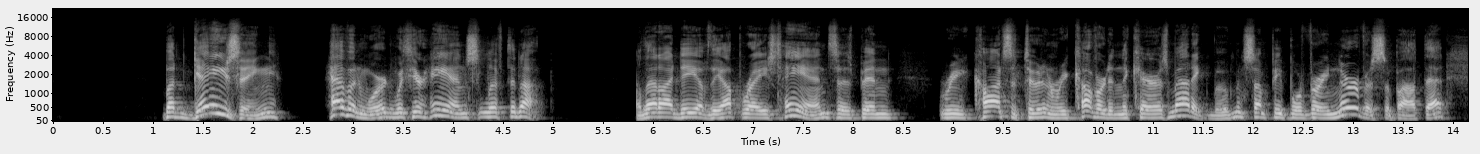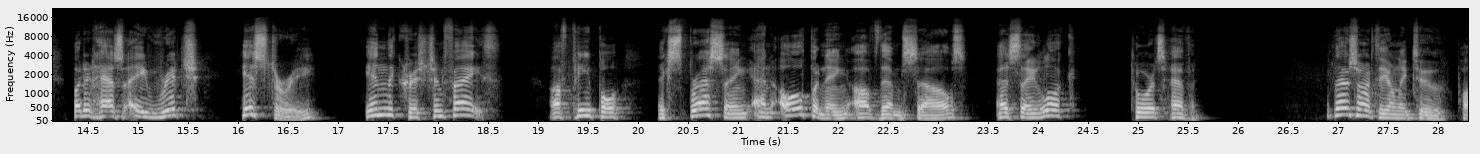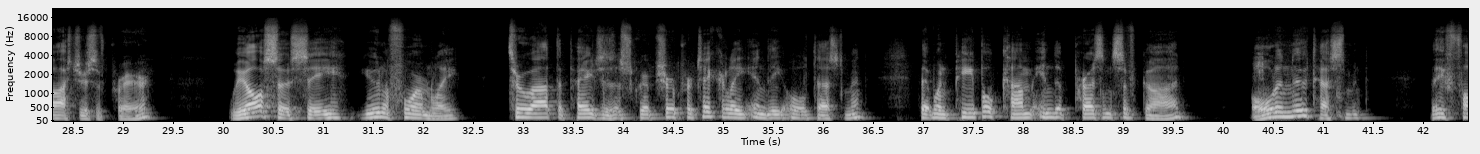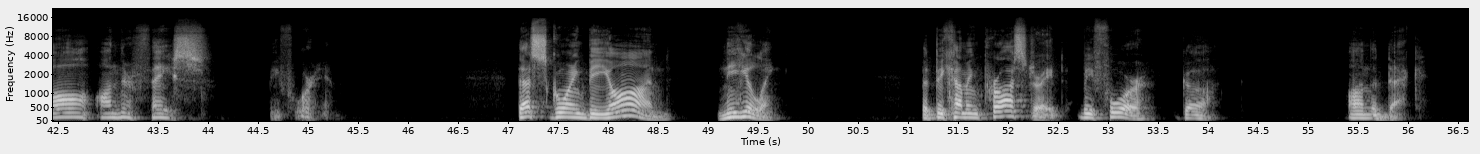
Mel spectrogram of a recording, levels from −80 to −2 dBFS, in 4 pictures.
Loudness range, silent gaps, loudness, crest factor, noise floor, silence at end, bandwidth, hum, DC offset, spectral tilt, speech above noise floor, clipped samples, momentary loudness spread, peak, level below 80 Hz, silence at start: 5 LU; none; -22 LUFS; 18 dB; -81 dBFS; 0.6 s; 15.5 kHz; none; under 0.1%; -4.5 dB/octave; 59 dB; under 0.1%; 10 LU; -6 dBFS; -58 dBFS; 1.1 s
